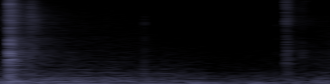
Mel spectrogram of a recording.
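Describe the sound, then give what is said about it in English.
A few scattered keystrokes on a computer keyboard, quiet and irregular, with a short burst at the start and another near the end over a low steady background hum. “Typing.”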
